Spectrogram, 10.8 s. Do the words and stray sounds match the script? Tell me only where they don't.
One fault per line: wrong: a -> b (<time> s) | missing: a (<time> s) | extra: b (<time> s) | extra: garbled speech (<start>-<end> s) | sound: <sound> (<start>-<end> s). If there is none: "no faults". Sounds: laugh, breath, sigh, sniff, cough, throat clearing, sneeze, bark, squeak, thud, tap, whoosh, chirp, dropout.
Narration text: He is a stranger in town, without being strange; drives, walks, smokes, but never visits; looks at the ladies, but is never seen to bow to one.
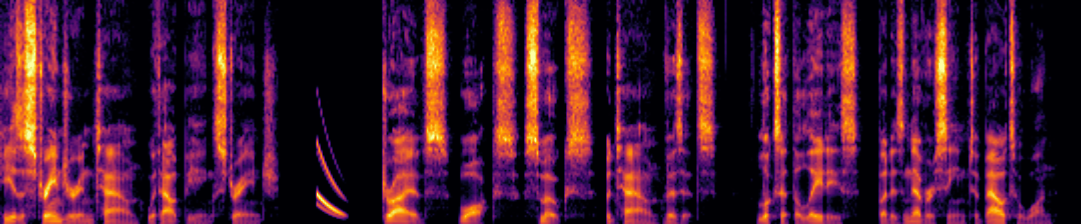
sound: chirp (3.2-3.5 s)
wrong: never -> town (6.1 s)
